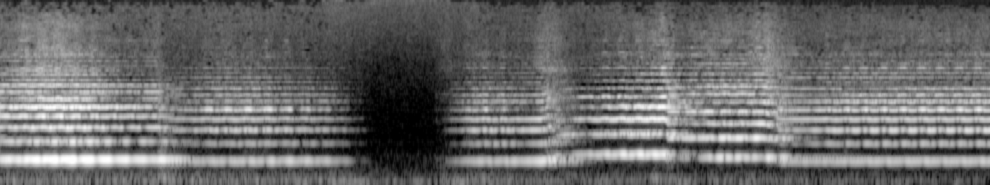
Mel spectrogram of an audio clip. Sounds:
music
musical instrument

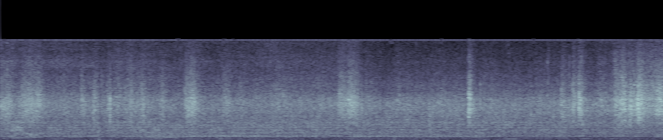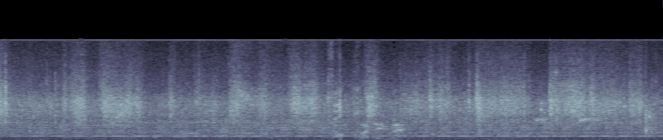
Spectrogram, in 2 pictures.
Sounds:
fire

